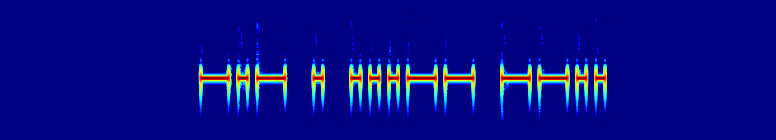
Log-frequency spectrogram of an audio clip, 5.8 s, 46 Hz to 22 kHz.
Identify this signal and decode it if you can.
Morse code, heard as a keyed tone, about 17 wpm, 700 Hz. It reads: KE3Z
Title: USA Call Signs - 4 Characters - Repeated 3x - 17wpm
